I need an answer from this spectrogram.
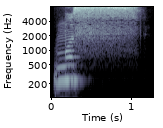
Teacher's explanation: For Dhamma circle ellipse attached with sin. Sin will get sifa rakhawa. It has safir and it is light.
